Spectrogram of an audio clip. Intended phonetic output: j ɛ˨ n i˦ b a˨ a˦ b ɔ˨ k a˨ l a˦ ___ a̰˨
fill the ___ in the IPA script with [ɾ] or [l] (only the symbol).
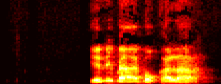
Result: ɾ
